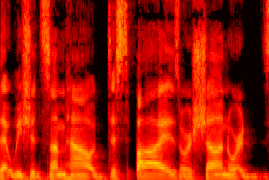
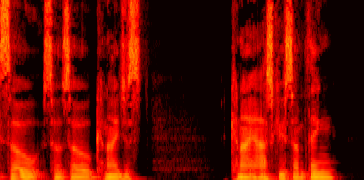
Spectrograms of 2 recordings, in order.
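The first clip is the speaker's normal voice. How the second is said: mock hesitant, stammering, nervous, halting voice; 2 semitones lower than usual. Retelling a late-night backyard question someone asked: imitating a nervous question. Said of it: "sort of nervously".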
